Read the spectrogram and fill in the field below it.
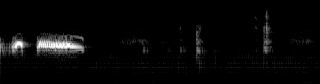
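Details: Tail end of a spotted dove's coo from a decoy bird, a hoot then a long coo, followed by a few soft clicks and knocks.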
